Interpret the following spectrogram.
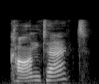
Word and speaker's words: contact: Let's go to contact. Contact. So stress at the very beginning, and it's an ah sound at the beginning. Contact. Just like that. And cot instead of coat, cot.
